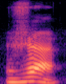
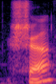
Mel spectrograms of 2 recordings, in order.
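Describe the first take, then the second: First: "Ya" said as zha, vocal cords buzzing; voiced zh. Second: "sha" with no vocal-cord buzz on the sh; voiceless sh. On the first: Teacher shows learners the vibration is there, voiced zh. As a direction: buzz the consonant of "Ya" like French j. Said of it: "las hay". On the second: Teacher has learners listen for no vibration, voiceless sh. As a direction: hiss the start of "sha". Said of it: "no hay vibración en mis cuerdas vocales". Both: Shown as a demonstration.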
